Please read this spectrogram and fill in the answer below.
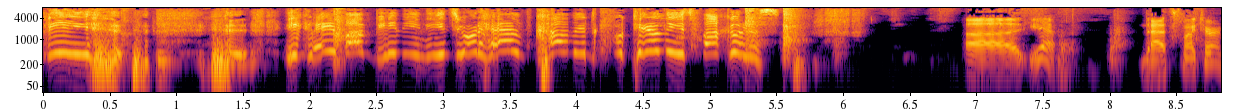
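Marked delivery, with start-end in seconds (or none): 0.0-5.7 very high, tearful, sobbing, crying pleading. Playing a crying character begging for help in a fight: acted crying plea. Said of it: "I'm just fucking start crying".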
